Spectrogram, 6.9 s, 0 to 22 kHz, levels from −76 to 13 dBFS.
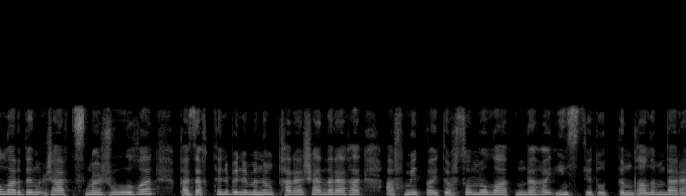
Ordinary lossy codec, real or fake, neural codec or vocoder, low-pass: none; fake; autoencoder, 22.05 kHz, a latent of 192 numbers a frame, VITS, trained on one speaker; 9.9 kHz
